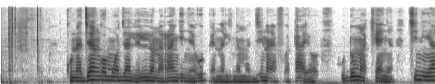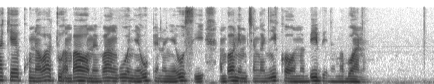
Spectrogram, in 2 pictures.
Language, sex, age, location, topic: Swahili, male, 18-24, Kisii, government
